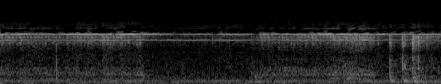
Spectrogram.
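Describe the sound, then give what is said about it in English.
A telephone rings in the Nelson family's home just past noon, with a shrill, high-pitched, steady trill that carries on without pause for several seconds, with no one speaking. “And just in time to answer the phone, too.”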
